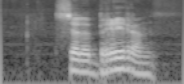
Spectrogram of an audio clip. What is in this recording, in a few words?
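"celebreren", Dutch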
